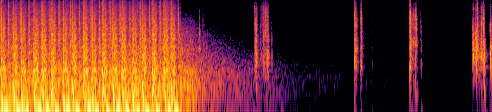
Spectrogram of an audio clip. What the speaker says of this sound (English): Bit of a warning shot fired.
